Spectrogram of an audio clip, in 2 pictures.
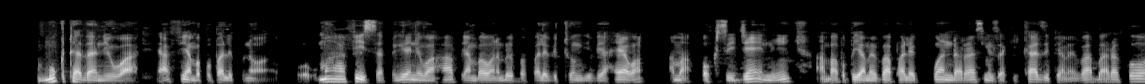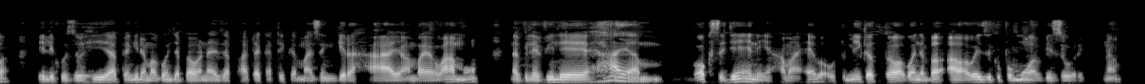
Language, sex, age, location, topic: Swahili, male, 18-24, Kisii, health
